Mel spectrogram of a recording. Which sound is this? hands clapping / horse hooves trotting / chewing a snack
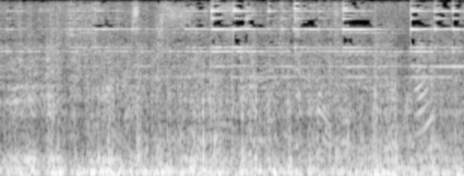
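horse hooves trotting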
